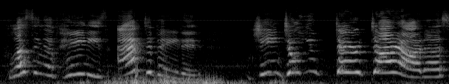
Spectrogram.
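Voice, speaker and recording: A woman's put-on character voice, extremely high in pitch, at a moderate pace. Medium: solo performance.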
